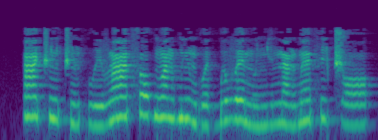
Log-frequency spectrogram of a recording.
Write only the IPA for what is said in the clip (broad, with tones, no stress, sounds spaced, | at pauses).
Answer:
ã˦ t͡ʃ ĩ˧ t͡ʃ ĩ˨ kʷ eː˨ v ã˦ s ɔ˦ ɡʷ ã˦ ɡ͡b ĩ˦˨ ɡʷ ɛ˨ ɡ͡b ə˦ v ɛ˦˨ n u˨ ɲ i˨˦ n ã˧ ɡ͡b ɛ̃˦ s i˦ t͡ʃ ɔ˧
